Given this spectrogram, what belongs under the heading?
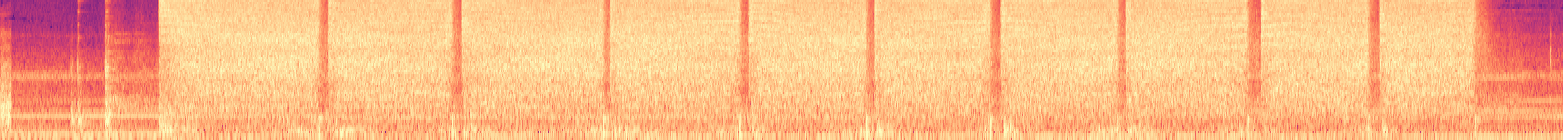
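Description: A spray gun lays a tack coat of paint on an old junkyard Cadillac in a steady, loud, close hiss lasting many seconds, broken by brief regular pauses, with quieter handling sounds before the spraying starts.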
